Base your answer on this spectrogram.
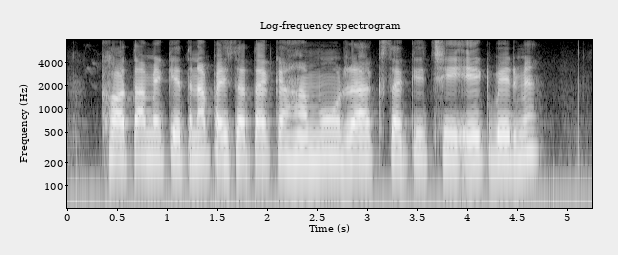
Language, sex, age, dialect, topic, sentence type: Maithili, female, 18-24, Eastern / Thethi, banking, question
